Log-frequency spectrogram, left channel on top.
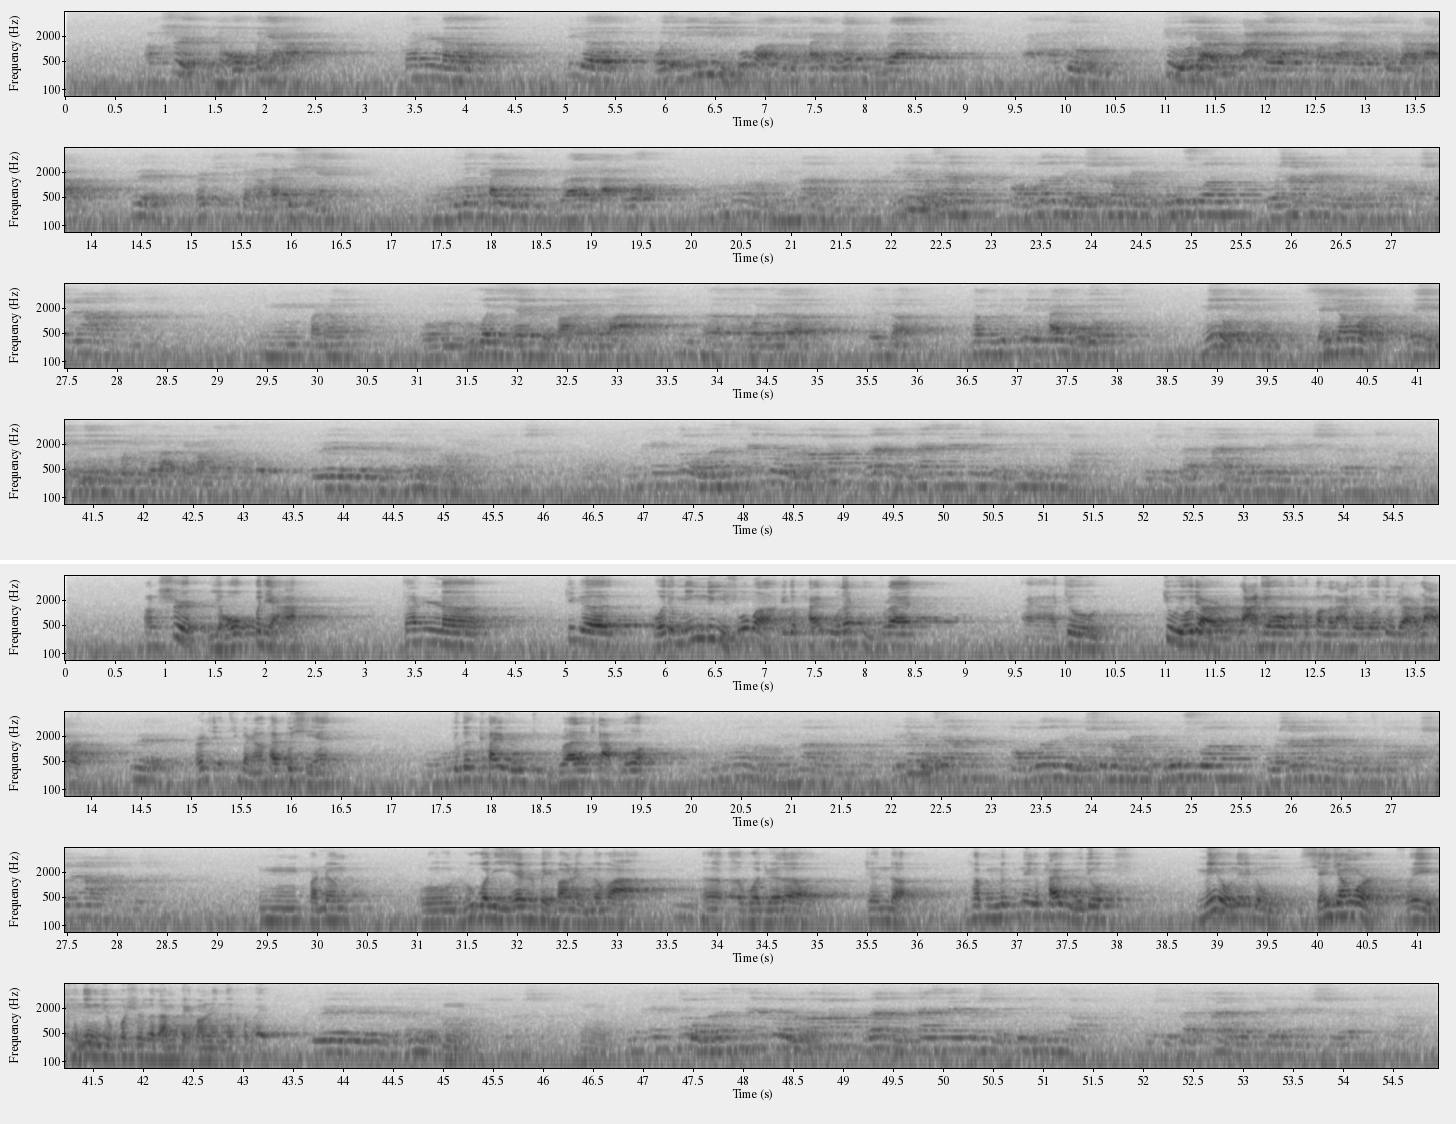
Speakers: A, on the right; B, in the centre.
A: 啊，是有不假，但是呢，这个我就明跟你说吧，这个排骨它煮出来，
B: 嗯，
A: 哎呀，就就有点儿辣椒，它放的辣椒多，就有点儿辣味儿，
B: 对，
A: 而且基本上还不咸，
B: 哦。
A: 就跟开水煮出来的差不多。
B: 哦，明白了，明白了。因为我见好多的这个社交媒体都说火山排骨怎么怎么好吃呀什么的。
A: 嗯，反正我、如果你也是北方人的话，
B: 嗯，
A: 呃，我觉得真的，他没那个排骨就没有那种咸香味儿，所以肯定就不适合咱们北方人的口味。
B: 对，对对对，很有道理。
A: 嗯
B: 是的，是的。
A: 嗯
B: OK，那我们今天就聊到这儿。我也很开心，就是听你分享，就是在泰国的这个美食，是吧？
